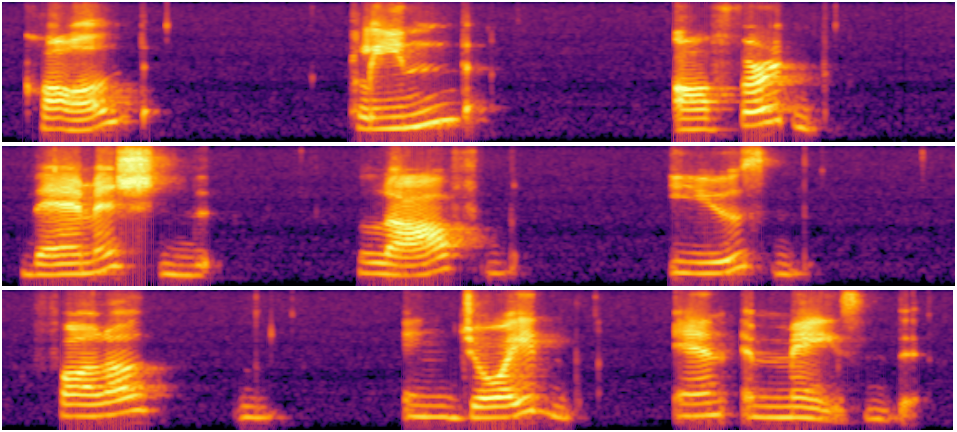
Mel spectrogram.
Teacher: the most significant difference is you don't have that T sound. And you don't have that id sound.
